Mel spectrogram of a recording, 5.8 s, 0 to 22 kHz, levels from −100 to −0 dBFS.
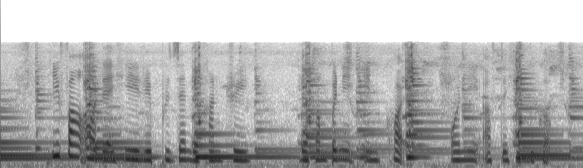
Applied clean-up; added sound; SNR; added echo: none; Plucked string instrument; 0 dB; none.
